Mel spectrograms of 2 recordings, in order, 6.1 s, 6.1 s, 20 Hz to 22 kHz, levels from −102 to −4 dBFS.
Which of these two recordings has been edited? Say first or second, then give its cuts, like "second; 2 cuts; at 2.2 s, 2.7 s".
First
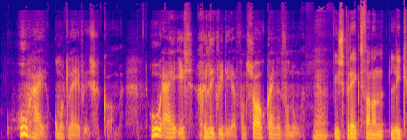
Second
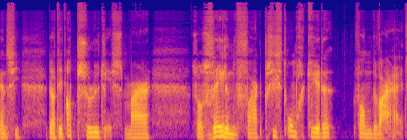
second; 3 cuts; at 0.9 s, 1.5 s, 3.5 s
